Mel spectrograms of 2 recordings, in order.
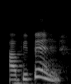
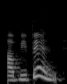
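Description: First: The words are squeezed together with sounds dropped. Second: The same.

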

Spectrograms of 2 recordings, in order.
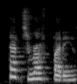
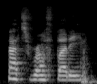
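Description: First: It is said in her own normal voice. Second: It is said imitating Zuko's voice.

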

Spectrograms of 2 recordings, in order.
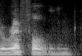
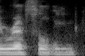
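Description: First: The s sound is said with a lisp. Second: The s sound is said clearly. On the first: "with a lisp" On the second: "technically he didn't say wrestling"

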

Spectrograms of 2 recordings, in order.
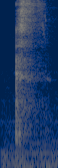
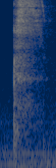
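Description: First: The x is sounded emphatically as k plus s. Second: The same.

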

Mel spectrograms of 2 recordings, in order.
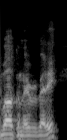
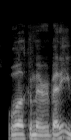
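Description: First: It is said with high energy. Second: It is said with low energy.

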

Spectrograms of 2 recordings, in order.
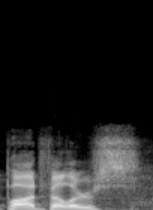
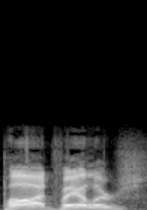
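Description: First: It is said in the speaker's ordinary accent. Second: It is said in a put-on southern accent.

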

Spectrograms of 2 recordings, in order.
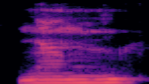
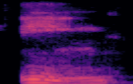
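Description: First: The name begins with an N sound. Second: The name begins with a vowel sound. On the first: The speaker calls it wrong. "I'm going to mess up her last name" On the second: The speaker calls it right. "I think it's pronounced like Ing"

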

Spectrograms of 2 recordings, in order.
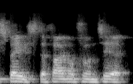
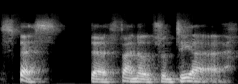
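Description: First: It is said in a plain English accent. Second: It is said in a put-on French accent.

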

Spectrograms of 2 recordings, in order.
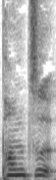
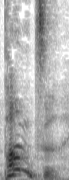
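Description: First: The pitch stays level without dropping. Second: The pitch drops after the first syllable. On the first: It refers to trousers. The speaker calls it wrong. "この常にパンツイントネーションのやつは" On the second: It refers to underwear. The speaker calls it right. "いやいや、パンツやから。"

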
